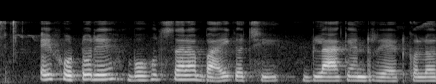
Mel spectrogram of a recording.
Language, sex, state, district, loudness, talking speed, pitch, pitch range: Odia, female, Odisha, Sambalpur, -17 LUFS, 150 wpm, 185 Hz, 175-220 Hz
